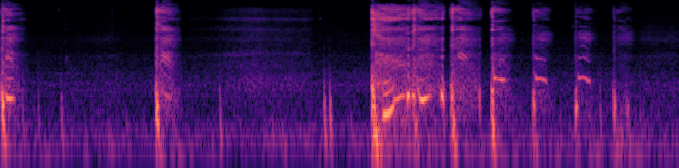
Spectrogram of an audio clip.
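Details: Somewhat wheezy morning cough after days of sniffling and coughing following a weather change: about eight coughs in spaced bursts, some with a whistling, wheezy tone.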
